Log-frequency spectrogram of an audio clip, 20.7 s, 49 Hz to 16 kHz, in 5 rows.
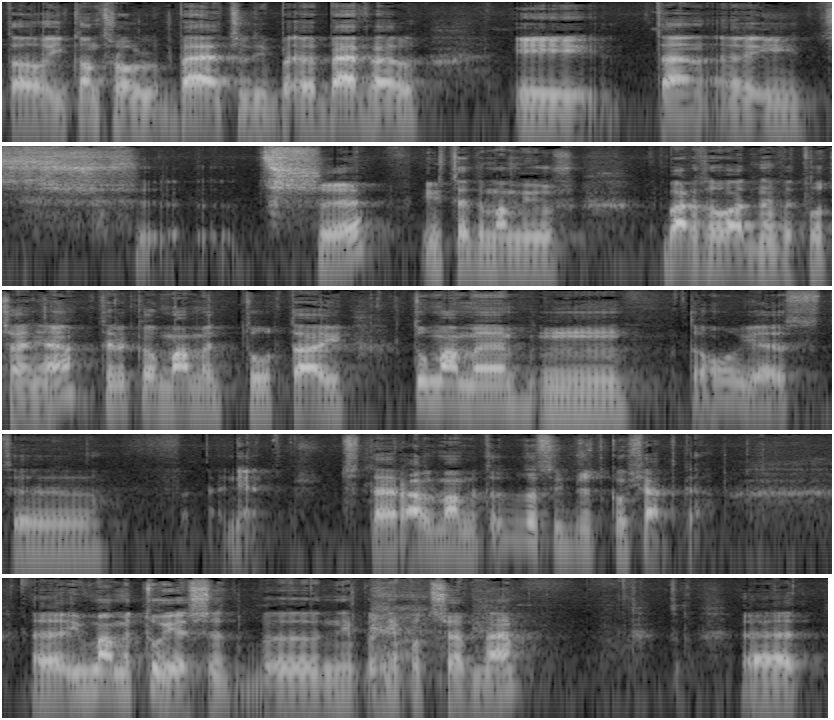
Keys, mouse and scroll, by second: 5.8 Tab, 6.6 ctrl+1, 9.0 Tab.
